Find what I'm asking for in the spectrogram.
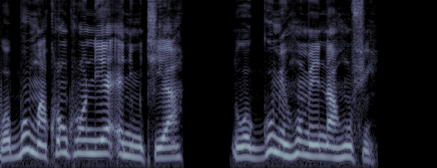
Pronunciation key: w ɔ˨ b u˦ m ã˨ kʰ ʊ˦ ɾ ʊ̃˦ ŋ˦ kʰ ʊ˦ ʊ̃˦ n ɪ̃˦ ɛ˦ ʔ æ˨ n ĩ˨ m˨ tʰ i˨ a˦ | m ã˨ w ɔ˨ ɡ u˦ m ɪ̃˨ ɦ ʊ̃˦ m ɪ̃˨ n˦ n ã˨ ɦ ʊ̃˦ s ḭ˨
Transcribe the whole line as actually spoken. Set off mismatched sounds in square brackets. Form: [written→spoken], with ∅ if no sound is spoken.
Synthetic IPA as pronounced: w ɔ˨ b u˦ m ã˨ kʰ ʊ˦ ɾ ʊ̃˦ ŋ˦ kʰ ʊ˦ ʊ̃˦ n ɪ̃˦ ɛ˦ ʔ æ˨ n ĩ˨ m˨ tʰ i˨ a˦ | [m→n] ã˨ w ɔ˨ ɡ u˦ m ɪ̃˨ ɦ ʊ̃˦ m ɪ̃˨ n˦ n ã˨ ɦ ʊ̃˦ [s→f] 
